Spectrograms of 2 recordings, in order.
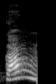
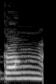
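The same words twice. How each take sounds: First: The word is said on a high tone. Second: The word is said on a level mid tone. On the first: "เสียงตีใช่ไหม" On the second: "อ่านเสียงสมาน"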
